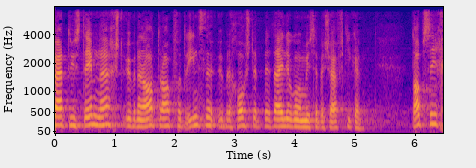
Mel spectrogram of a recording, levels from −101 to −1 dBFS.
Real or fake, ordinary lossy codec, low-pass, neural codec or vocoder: real; none; 7.2 kHz; none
